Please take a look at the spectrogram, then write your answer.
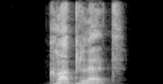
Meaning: second-person plural subjunctive I of koppeln
- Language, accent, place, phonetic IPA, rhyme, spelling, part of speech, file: German, Germany, Berlin, [ˈkɔplət], -ɔplət, kopplet, verb, De-kopplet.ogg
